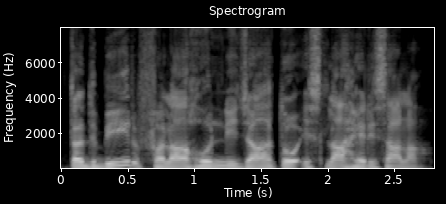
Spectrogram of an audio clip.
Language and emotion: Urdu, neutral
